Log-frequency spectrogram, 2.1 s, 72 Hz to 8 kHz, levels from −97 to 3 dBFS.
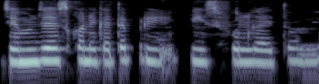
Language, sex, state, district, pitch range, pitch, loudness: Telugu, female, Andhra Pradesh, Anantapur, 250-265 Hz, 255 Hz, -32 LUFS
